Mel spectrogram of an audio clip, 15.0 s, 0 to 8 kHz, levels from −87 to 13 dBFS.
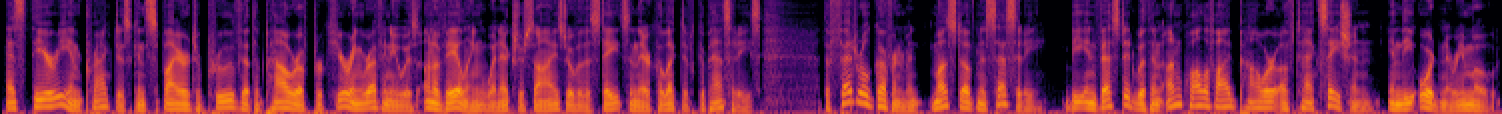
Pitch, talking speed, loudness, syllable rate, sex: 105 Hz, 170 wpm, -19 LUFS, 6.2 syllables/s, male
